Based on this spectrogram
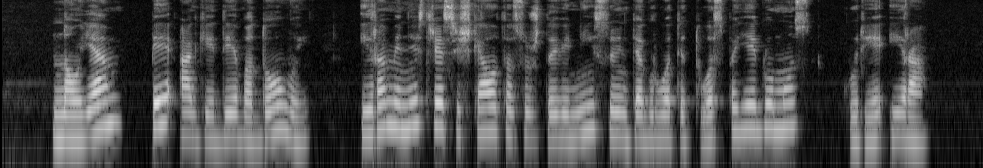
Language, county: Lithuanian, Marijampolė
